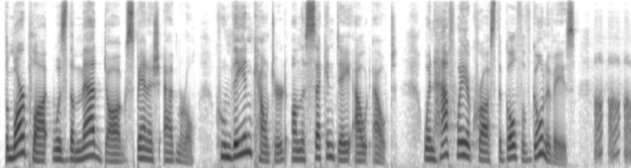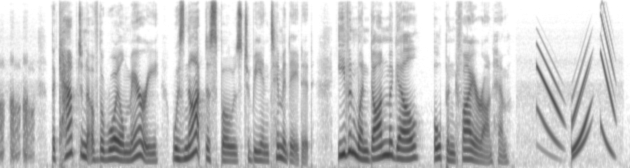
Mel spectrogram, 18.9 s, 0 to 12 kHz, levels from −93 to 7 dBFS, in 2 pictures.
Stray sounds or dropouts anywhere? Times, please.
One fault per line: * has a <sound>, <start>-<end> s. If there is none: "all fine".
* has a laugh, 8.9-10.0 s
* has a chirp, 17.5-18.7 s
